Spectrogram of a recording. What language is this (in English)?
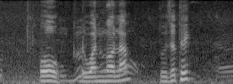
Vietnamese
